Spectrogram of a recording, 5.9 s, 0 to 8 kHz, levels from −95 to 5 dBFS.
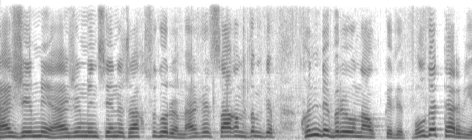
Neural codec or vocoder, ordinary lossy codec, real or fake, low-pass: none; none; real; none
